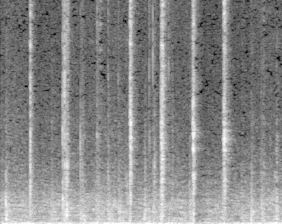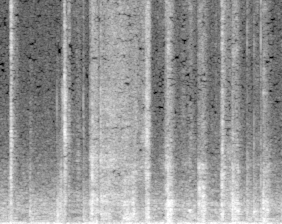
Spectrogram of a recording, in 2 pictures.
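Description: Close-miked chewing of crispy fried chicken: irregular crunches and wet mouth clicks, turning into a denser crackling crunch about five and a half seconds in as a new bite is taken through the fried crust. A steady low hum runs underneath.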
